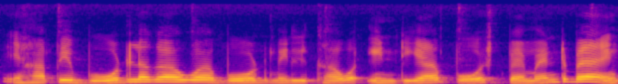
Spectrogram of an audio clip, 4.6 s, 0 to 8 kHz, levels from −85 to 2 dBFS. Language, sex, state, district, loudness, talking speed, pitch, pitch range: Hindi, female, Chandigarh, Chandigarh, -15 LUFS, 180 wpm, 195 Hz, 185-215 Hz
